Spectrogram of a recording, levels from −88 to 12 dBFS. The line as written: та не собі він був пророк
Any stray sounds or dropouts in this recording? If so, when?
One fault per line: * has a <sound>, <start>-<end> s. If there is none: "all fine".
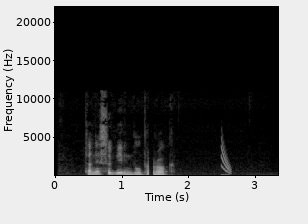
* has a dropout, 1.4-1.5 s
* has a chirp, 2.5-2.7 s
